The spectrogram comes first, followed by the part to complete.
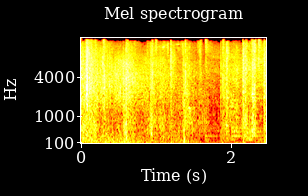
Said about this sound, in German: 3. Oktober 1941, Venica, Russland. Beobachtung lässt darauf schließen, dass die Kugel direkt links von mir einschlagen wird. Ich ducke mich also nicht.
